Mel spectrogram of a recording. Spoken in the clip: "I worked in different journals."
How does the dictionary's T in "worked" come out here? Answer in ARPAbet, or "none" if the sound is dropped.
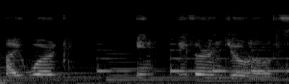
none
